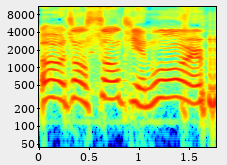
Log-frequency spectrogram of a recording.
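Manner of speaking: high mock movie voice. Friend reenacting a gross movie line, high and goofy. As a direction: squeal it like a cartoonish movie character. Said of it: "It's like".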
